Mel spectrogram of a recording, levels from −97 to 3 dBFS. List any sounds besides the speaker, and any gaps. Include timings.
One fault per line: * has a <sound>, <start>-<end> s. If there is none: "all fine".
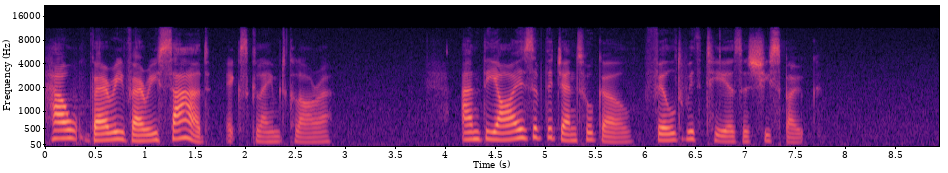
all fine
